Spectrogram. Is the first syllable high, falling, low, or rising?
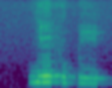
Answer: high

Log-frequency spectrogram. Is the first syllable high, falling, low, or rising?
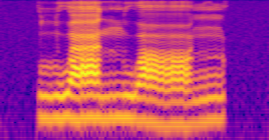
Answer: high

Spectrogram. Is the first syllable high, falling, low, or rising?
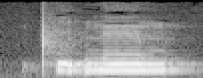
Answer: low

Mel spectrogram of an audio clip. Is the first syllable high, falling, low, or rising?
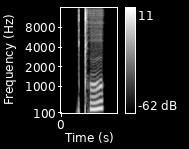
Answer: rising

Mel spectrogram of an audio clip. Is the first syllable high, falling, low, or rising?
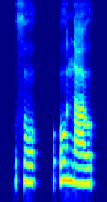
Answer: falling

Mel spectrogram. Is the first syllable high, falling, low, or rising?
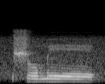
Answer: low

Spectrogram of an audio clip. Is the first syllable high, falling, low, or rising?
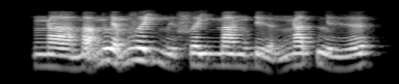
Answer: low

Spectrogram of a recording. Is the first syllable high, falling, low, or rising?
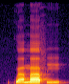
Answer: low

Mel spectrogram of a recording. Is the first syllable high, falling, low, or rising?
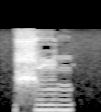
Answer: high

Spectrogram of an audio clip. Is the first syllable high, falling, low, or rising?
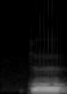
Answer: high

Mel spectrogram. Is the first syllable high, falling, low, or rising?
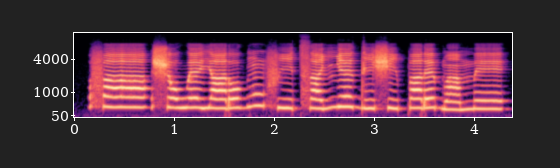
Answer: high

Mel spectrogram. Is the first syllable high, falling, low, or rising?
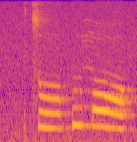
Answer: low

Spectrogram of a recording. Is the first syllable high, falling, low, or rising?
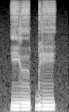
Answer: low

